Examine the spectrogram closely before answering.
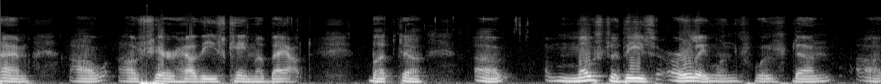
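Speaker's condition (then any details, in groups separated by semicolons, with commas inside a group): Parkinson's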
